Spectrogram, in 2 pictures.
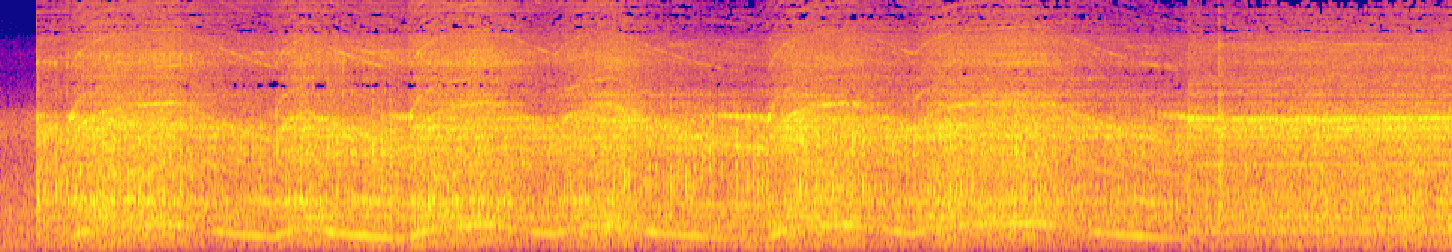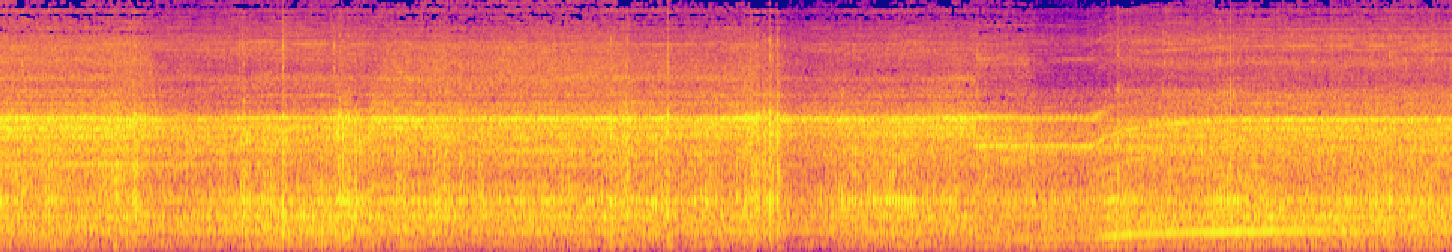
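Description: Electric hand mixer whipping egg whites into foam, then beating yolks. Its motor whine swings up and down in pitch again and again for the first ten seconds or so, then holds a steady pitch, with a dip and climb back near the end.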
